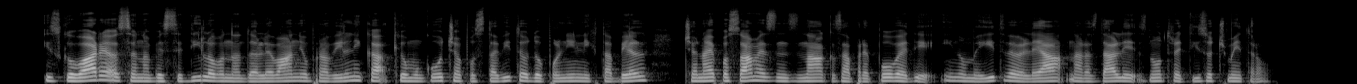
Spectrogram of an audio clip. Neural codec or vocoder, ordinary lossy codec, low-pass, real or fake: none; none; 19.8 kHz; real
